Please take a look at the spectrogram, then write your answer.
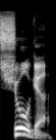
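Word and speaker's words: Shulga: Cuz you you'll you'll hear Schulga a lot. Like especially in his college career, you you heard Schulga. He was like, "It's Schulga."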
